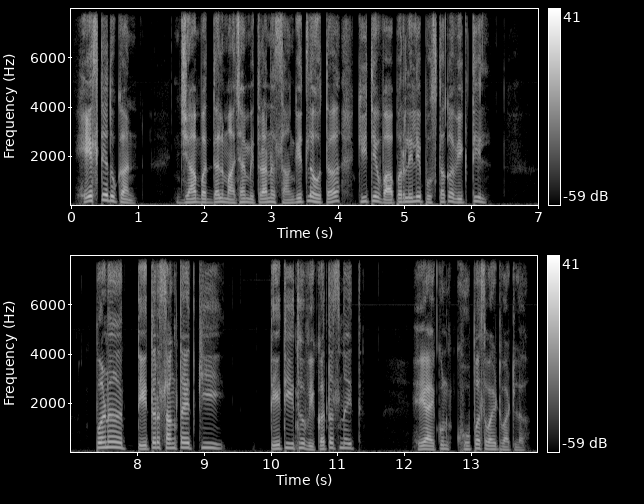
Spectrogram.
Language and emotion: Marathi, sad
